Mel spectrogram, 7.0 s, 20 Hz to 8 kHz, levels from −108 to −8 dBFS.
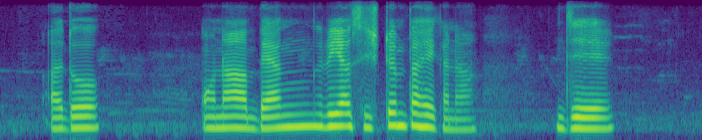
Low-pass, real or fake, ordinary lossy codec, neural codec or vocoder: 7.2 kHz; real; Opus, 32 kbps; none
